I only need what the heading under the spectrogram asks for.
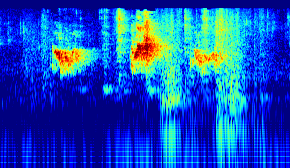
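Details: Pet budgerigars at a bath fountain, three short bright chirps in quick succession, clear and warbled, with faint background rustle.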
